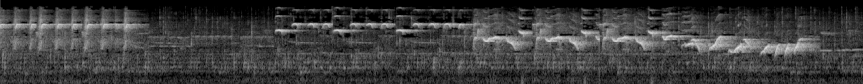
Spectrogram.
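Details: White-rumped shama song for tutoring young and reluctant birds, with running water; a burst of rapid high notes, a brief pause, then chattering high phrases and descending whistled slurs.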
